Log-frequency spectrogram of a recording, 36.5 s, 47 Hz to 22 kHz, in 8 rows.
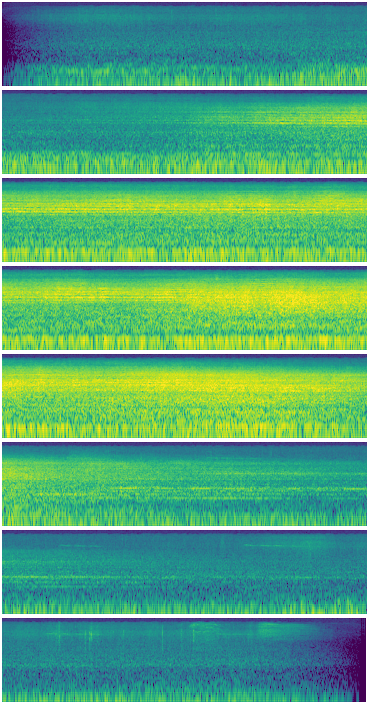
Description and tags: Distant Train Passing
Soft city ambience with a train passing in the distance of aprox 150m. Recorded in 90° XY with a Zoom HD2 at Priesterweg, Berlin, in September 2016
railway, railroad, passenger-train, rail-way, train, field-recording, distance, rail, rail-road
